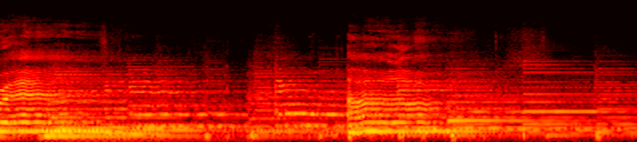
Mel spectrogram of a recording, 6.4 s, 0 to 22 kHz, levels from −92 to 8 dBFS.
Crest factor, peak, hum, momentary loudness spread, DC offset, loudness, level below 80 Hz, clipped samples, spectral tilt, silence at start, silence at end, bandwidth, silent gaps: 16 dB; -14 dBFS; none; 12 LU; under 0.1%; -31 LUFS; -60 dBFS; under 0.1%; -7 dB/octave; 0 s; 0 s; 12 kHz; none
